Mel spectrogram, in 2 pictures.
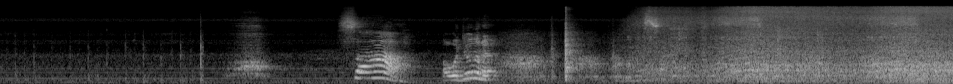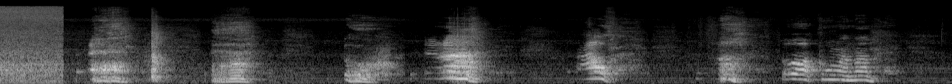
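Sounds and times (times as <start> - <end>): rowing machine flywheel fan rushing: 4.4 - 17.0
man groaning and gasping: 10.4 - 10.9, 11.6 - 12.2, 13.0 - 14.6, 15.5 - 17.4.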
